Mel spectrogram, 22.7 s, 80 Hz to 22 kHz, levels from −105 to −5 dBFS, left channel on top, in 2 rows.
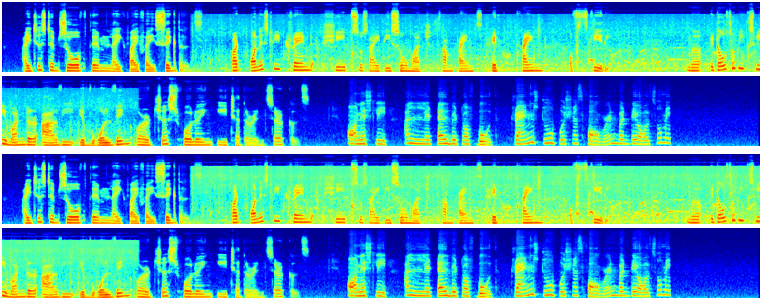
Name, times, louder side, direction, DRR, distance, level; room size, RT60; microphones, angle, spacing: voice 1, 0.3-3.0 3.5-7.1 7.4-7.5 7.8-8.1 8.6-9.1 10.3-15.8, left 1 dB, 5° left, 0.4 m, -25 dB
sound 1, 2.8-13.4, right 5 dB, 55° right, 5.0 m, -40 dB
sound 2, 4.3-11.5, right 4 dB, 75° right, 1.1 m, -37 dB
voice 2, 16.6-17.1 17.4-18.7 19.1-21.4, right 1 dB, 20° right, 1.0 m, -30 dB
open air
head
